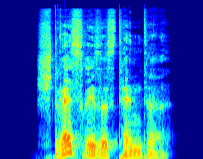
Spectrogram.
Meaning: inflection of stressresistent: 1. strong/mixed nominative/accusative feminine singular 2. strong nominative/accusative plural 3. weak nominative all-gender singular
- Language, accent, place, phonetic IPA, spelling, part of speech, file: German, Germany, Berlin, [ˈʃtʁɛsʁezɪsˌtɛntə], stressresistente, adjective, De-stressresistente.ogg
